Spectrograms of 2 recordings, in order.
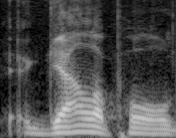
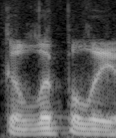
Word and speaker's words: Gallipoli: And what it was is it's actually, I think, pronounced Gallipoli. It's a place in Turkey.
